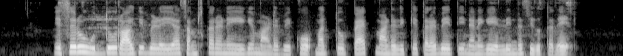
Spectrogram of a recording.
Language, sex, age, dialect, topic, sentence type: Kannada, female, 36-40, Coastal/Dakshin, agriculture, question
